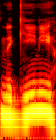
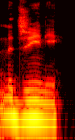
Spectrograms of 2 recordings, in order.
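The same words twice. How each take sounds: First: The G is a hard sound, as in go. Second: The G is a soft sound, as in gem. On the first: The speaker calls it right. "Nagini is with a hard G" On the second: The speaker calls it wrong. "not Nagini"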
